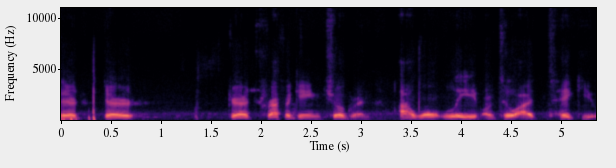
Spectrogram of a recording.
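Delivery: ordinary delivery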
